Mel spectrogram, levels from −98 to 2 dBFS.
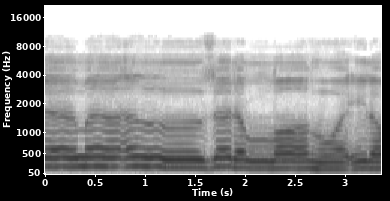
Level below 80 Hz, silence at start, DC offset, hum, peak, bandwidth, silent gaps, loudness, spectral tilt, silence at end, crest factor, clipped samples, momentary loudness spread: -68 dBFS; 0 s; under 0.1%; none; -16 dBFS; 9.8 kHz; none; -26 LUFS; -7.5 dB/octave; 0 s; 10 dB; under 0.1%; 3 LU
